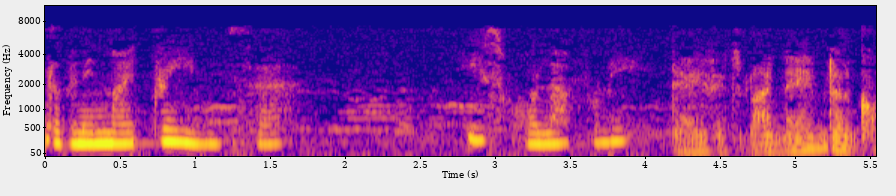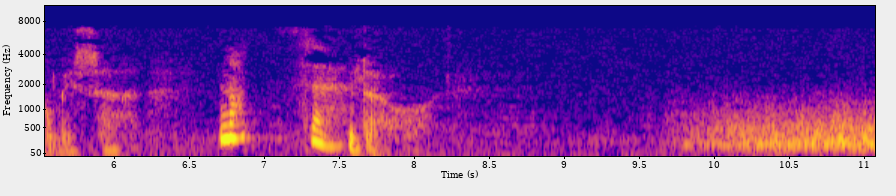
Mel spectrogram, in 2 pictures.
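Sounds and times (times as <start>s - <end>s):
speech: 0.0s - 1.6s, 2.8s - 8.0s
thunder rumbling before a storm: 9.5s - 11.0s.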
